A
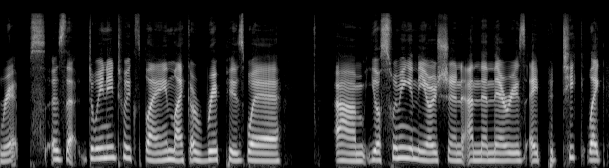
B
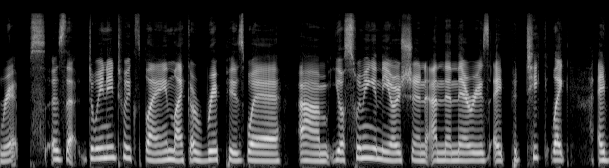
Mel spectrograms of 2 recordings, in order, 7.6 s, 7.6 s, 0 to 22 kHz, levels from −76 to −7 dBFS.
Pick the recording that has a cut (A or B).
B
